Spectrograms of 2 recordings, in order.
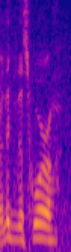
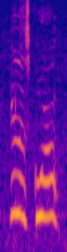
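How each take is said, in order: First: Said in the usual way. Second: Squirrel cooed way up high. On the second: Real, not acted.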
